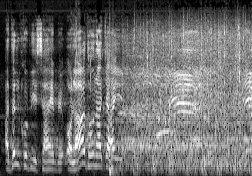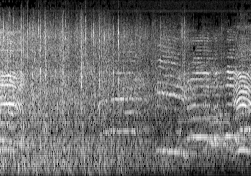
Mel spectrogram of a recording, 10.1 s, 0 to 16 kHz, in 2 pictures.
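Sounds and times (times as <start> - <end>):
hall background noise: 1.4 - 10.0.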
